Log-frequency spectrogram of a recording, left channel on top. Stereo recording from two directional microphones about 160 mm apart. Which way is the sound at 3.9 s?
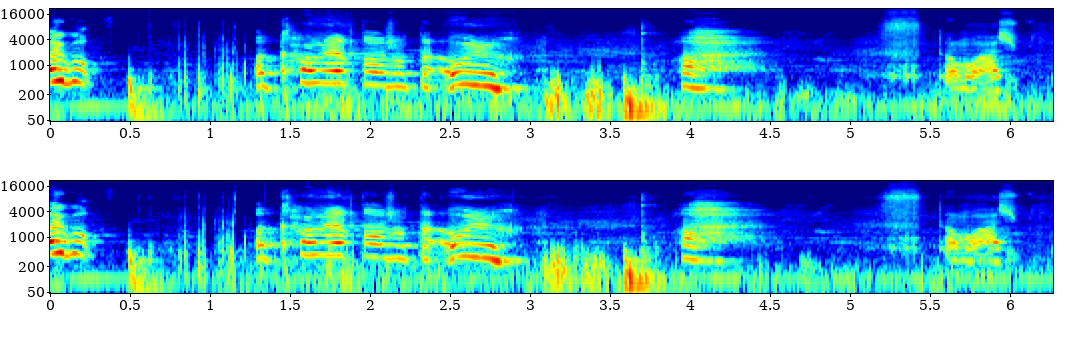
15° left (ahead or behind).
